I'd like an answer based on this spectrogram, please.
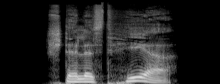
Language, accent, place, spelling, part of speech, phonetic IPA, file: German, Germany, Berlin, stellest her, verb, [ˌʃtɛləst ˈheːɐ̯], De-stellest her.ogg
- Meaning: second-person singular subjunctive I of herstellen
